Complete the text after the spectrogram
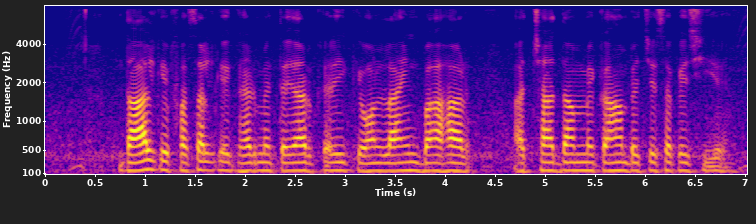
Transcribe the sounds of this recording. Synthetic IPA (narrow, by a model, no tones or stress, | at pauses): d̪aːlkepʰəsəlkeɡʱəɾmẽt̪əjaːɾkə̰ɾikeɔːnlaːɪnbaːɦəɾ | ə̰tːʃʰad̪əmːẽkəɦãbeːt͡ʃesəkɛt͡ʃʰḭjḛː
